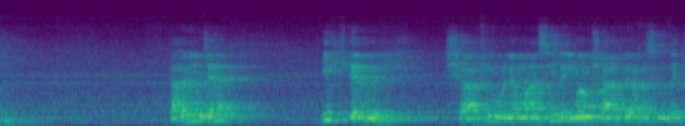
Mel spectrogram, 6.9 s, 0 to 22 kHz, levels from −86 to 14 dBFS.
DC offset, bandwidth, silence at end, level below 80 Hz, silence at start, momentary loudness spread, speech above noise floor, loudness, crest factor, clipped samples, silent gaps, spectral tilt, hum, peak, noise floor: under 0.1%; 9.2 kHz; 0 s; -68 dBFS; 0 s; 20 LU; 27 dB; -19 LUFS; 16 dB; under 0.1%; none; -6.5 dB/octave; none; -4 dBFS; -45 dBFS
